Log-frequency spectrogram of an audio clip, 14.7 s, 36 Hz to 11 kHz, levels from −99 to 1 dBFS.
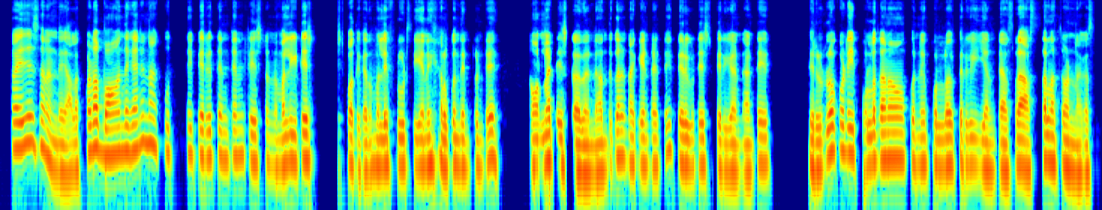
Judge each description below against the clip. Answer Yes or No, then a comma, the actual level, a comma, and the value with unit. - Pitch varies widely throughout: No, average, 3.7 semitones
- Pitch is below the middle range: Yes, low, 130 Hz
